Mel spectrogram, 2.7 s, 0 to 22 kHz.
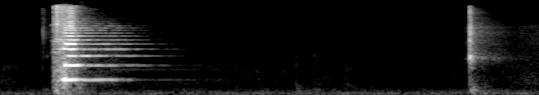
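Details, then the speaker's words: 12V horn bench-tested off the vehicle on a homemade Milwaukee M12 battery power box via momentary switch: one short bright blast with clean steady tone, then a click; horn sounds strong and works properly. "Now, where the momentary switch comes in real handy is if you're trying to test something like a horn, where you know you don't really want it to stay on. If it just blips, that's good enough."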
